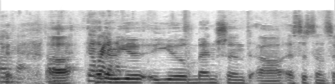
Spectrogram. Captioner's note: laughter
